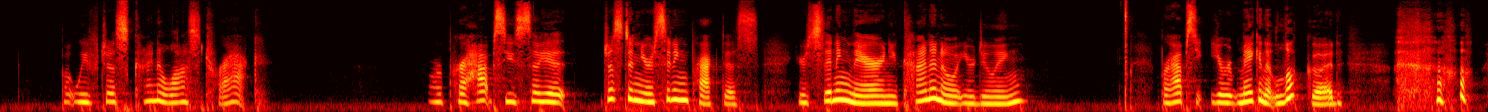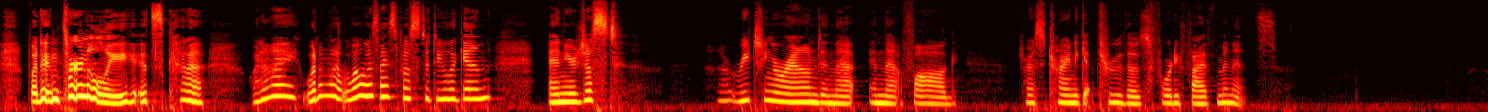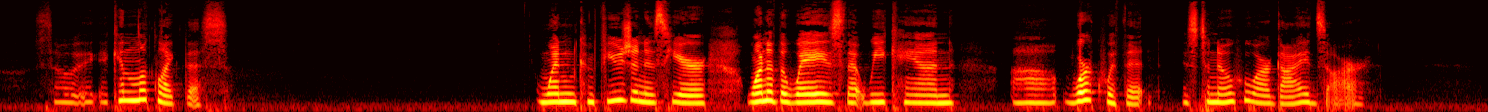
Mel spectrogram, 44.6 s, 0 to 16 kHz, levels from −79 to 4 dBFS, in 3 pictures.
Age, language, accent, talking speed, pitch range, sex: 30-49, English, American, 130 wpm, 210-260 Hz, female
